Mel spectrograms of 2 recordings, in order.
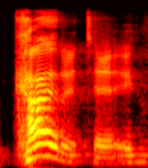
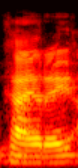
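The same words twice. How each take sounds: First: "Kairete" said with a little more lift; plural greeting. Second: Said in the usual way. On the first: Shown as a demonstration. Teacher shows the right greeting for the whole class. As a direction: say "Kairete," greeting many people at once. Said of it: "I would say". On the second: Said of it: "I wouldn't say that".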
